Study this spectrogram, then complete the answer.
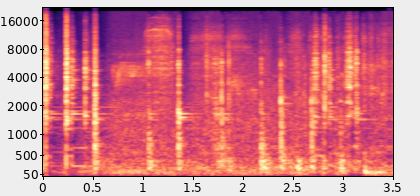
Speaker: you just want to grab it and go back and forth if there's play which there definitely as you can hear it you can see it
